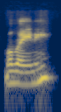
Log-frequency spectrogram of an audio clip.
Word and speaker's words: Melanie: Melinda and they halfed it up called me melany it's spell like Melanie but it's pronounced melany they uh were both uh sent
